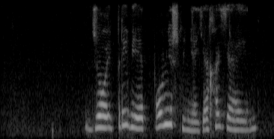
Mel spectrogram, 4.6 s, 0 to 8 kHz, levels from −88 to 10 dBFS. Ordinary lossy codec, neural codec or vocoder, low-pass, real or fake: Opus, 16 kbps; vocoder, 22.05 kHz, 80 mel bands, HiFi-GAN; 7.2 kHz; fake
